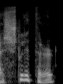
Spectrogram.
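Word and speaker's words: sliotar: this ball called a schlitter that's s-l-i-o-t-a-r so it's not spelled the way it's pronounced you hideous into the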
